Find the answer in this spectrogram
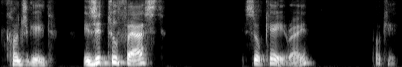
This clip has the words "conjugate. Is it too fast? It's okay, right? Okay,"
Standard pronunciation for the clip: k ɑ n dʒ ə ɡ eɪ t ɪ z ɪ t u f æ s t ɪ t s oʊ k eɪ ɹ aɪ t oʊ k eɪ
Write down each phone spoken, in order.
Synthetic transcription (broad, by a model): k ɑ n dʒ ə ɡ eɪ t ɪ z ɪ t u f æ s t ɪ t s oʊ k eɪ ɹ aɪ t oʊ k eɪ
